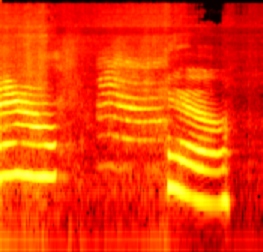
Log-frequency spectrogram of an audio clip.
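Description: A cat meows three times in drawn-out, rising and falling calls, close and fairly loud, with short pauses between them.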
